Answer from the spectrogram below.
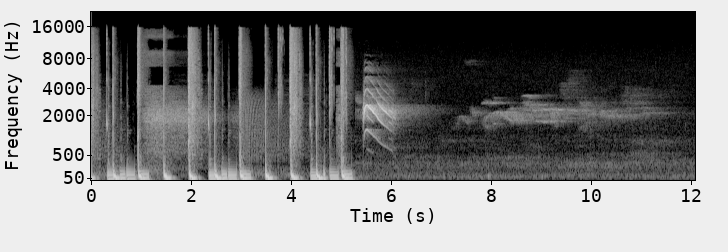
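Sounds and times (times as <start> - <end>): falling bird-like cry: 5.4 - 6.4.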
